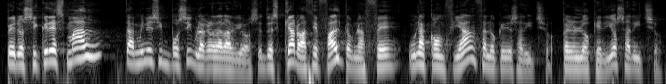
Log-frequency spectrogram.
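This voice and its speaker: Pastor guy teaching a bible study, high animated voice, keeps rephrasing and asking questions. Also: fast talker. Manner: emphatic, repeats and rephrases points, asks rhetorical questions. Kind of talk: expository Bible study sermon.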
